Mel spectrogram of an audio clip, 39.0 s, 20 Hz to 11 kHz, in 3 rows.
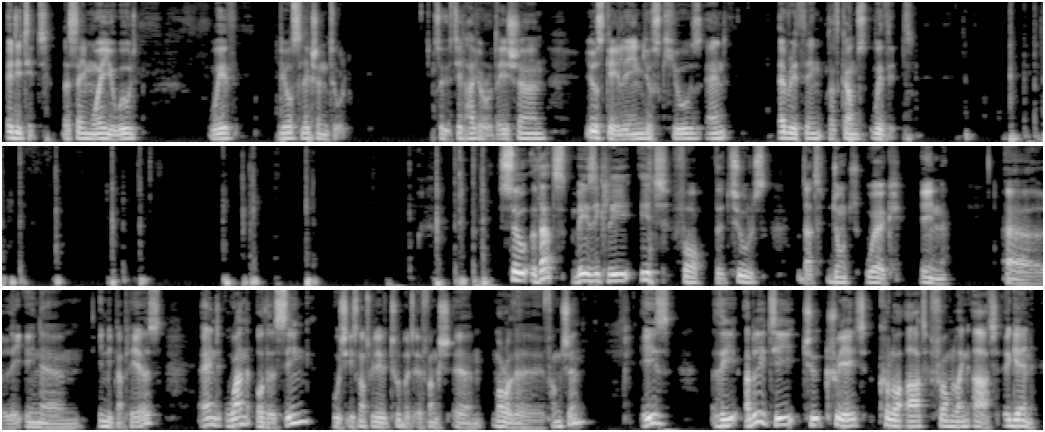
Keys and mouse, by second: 1.4 click, 3.5 space, 3.6 click, 5.2 click, 7.7 click, 8.9 click, 10.8 click, 10.8 space, 11.5 click, 12.6 alt+space, 13.3 ctrl+click, 14.4 space, 14.6 click, 16.1 ctrl+a, 18.2 click, 18.5 space, 18.7 click, 33.9 click.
